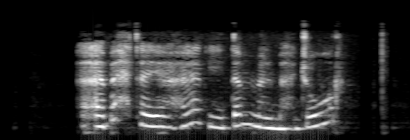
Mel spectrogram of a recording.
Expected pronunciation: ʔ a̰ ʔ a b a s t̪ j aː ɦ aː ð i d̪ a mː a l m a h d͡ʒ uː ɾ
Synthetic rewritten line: ʔ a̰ ʔ a b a ħ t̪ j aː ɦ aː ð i d̪ a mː a l m a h d͡ʒ uː ɾ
